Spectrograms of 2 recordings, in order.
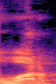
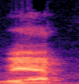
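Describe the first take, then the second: First: The vowel sounds like the one in 'fur'. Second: The vowel sounds like the one in 'air'. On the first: The speaker calls it right. "इसको वर पढ़ते हैं" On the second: The speaker calls it wrong. "ना कि वेयर"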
